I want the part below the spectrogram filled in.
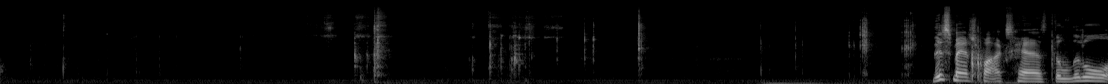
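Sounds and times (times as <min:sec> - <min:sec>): small parts and tool rattling: 0:01.0 - 0:04.0, 0:04.7 - 0:06.5, 0:07.6 - 0:09.8.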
